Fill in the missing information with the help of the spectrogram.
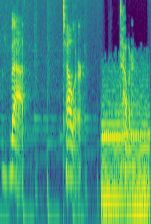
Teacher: when these words go unstressed, people tend to just omit the letter H and the sound that it corresponds to.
